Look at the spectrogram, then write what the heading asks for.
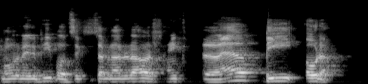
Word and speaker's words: Lebioda: Nobody can pronounce it. It's Lebioda.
